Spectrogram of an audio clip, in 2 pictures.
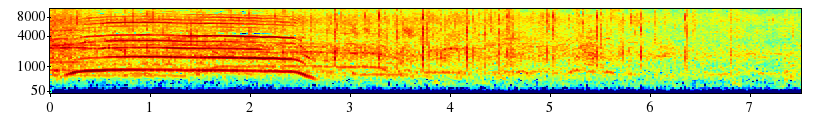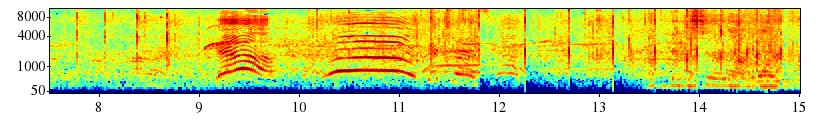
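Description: A large crowd cheers and whistles loudly in an echoing hall.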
